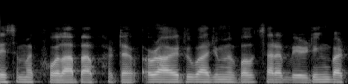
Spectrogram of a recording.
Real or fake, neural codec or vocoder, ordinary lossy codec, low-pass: fake; codec, 16 kHz, 2 kbps, X-Codec, WavLM features, trained on Multilingual LibriSpeech; MP3, 48 kbps; 7.2 kHz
